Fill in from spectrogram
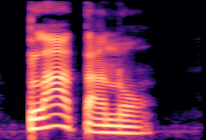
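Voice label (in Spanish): "platano", hombre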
